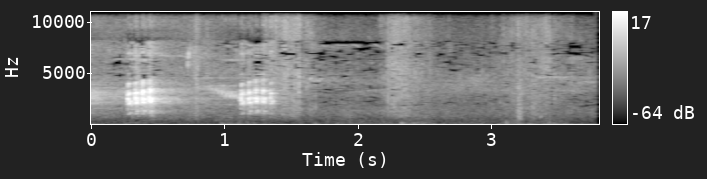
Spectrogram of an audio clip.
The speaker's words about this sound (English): There's that woodpecker again.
